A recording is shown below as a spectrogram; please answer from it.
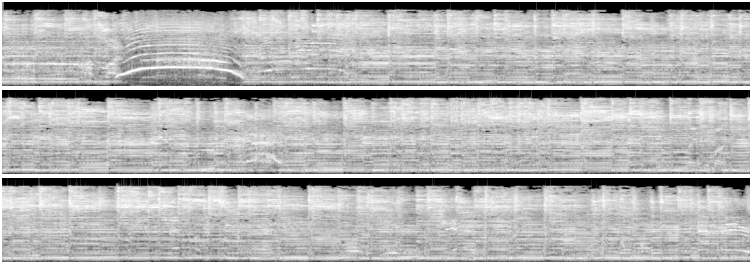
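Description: Acoustic guitar strummed steadily, a live country-blues intro played without vocals. About a second in, a voice lets out one short rising-and-falling whoop over the guitar.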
